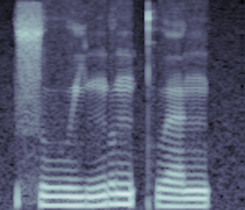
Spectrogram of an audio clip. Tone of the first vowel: low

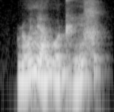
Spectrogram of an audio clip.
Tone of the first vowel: rising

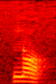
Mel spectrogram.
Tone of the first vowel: falling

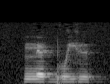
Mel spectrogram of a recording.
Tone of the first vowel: high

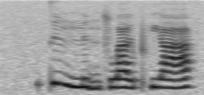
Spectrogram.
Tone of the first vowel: falling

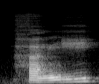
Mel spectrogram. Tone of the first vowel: low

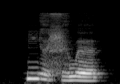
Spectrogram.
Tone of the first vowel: falling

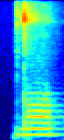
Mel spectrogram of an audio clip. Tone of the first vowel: low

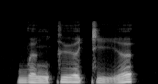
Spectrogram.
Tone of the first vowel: low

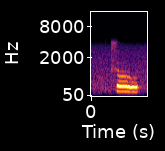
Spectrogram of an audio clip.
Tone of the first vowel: low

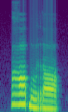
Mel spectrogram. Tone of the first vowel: high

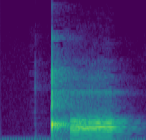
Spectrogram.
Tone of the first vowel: high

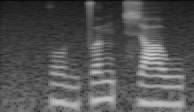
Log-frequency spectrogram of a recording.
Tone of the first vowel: low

